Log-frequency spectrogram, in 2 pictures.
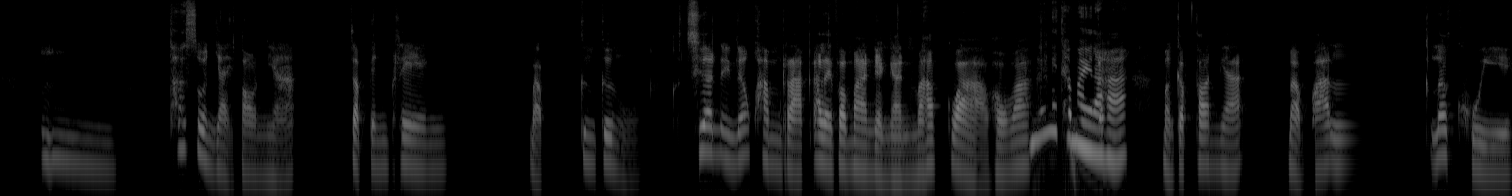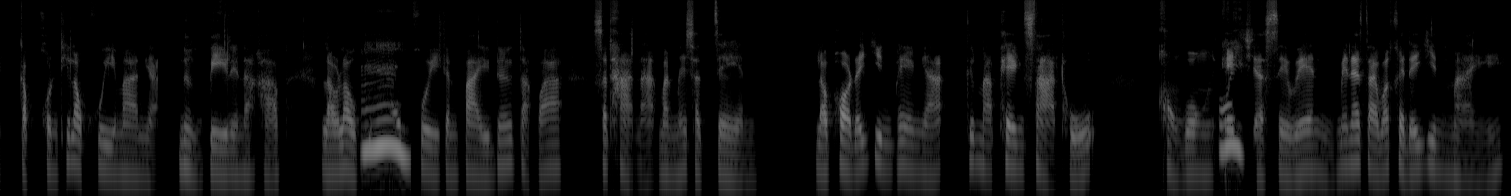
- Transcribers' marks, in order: mechanical hum; distorted speech
- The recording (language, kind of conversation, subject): Thai, podcast, เพลงอะไรที่บอกความเป็นตัวคุณได้ดีที่สุด?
